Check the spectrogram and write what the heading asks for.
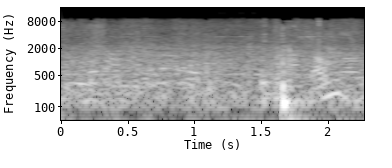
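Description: Footsteps walking through snow, with faint voices in the background and a single dull thump near the end.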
